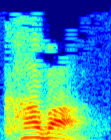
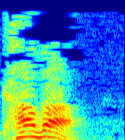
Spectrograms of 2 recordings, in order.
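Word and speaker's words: kava (קוה): Well, the second word for wait is the word kava. Q-A-V-A-H. That's how you say it. That's not how you spell it. But kava.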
